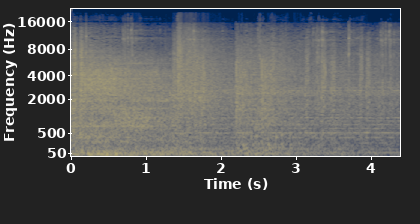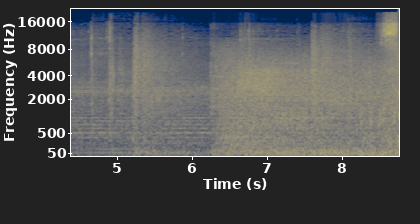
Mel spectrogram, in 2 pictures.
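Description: Flames roaring in the video game Dark Souls, a loud, dense rushing burst that surges, dips briefly around the middle, then swells again and holds steady to the end.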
